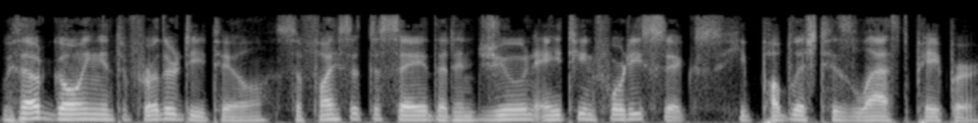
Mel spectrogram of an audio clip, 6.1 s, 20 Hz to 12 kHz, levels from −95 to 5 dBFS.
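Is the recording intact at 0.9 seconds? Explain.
No. At 0.92 s there is concealed Bluetooth headset packet loss. A single voice packet between headset and phone went missing, about 7.5 ms of audio, and the receiver filled the gap by repeating the best-matching recent stretch of waveform. The patch is nearly inaudible.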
